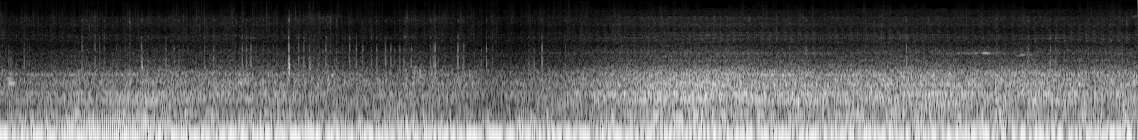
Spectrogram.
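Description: Road noise inside a moving car's cabin: a steady, loud low rumble from the engine and tyres at road speed.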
